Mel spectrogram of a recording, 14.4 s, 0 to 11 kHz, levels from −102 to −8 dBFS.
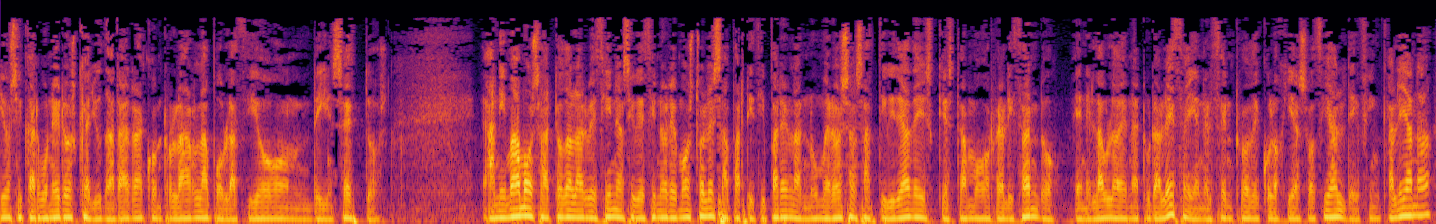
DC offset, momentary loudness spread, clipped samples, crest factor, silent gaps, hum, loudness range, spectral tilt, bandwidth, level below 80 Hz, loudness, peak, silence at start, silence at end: under 0.1%; 8 LU; under 0.1%; 20 dB; none; none; 3 LU; -6 dB/octave; 8.6 kHz; -30 dBFS; -21 LUFS; 0 dBFS; 0 s; 0 s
